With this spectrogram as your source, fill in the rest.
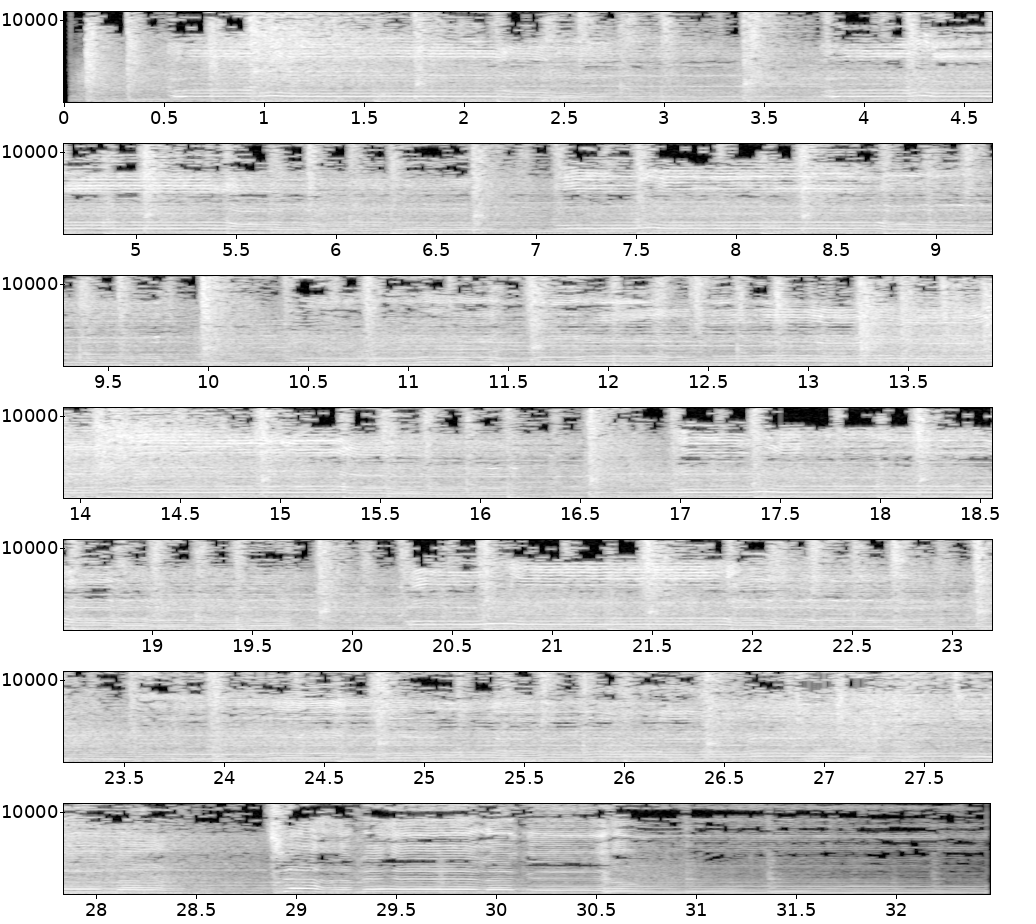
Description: BGM Humming Ringtone

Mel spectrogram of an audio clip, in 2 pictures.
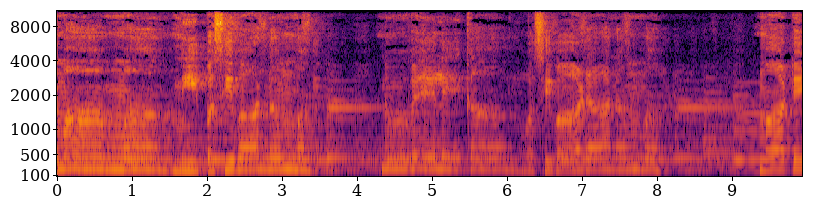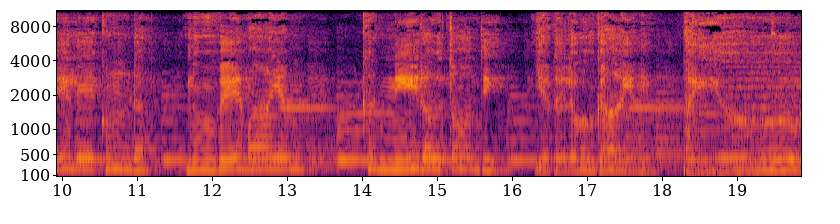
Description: Song Music Bit

